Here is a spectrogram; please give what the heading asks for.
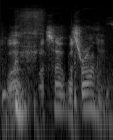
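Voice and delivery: baffled, concerned, confused, high voice. Acting out a date who offers peanut butter: imitating a confused woman. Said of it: "she's confused".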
